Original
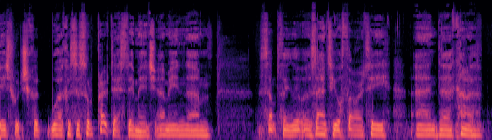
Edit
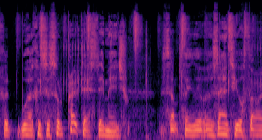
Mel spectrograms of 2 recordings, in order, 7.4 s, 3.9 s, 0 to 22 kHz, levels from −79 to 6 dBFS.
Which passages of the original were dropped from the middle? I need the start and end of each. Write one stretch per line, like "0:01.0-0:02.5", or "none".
0:02.3-0:03.3

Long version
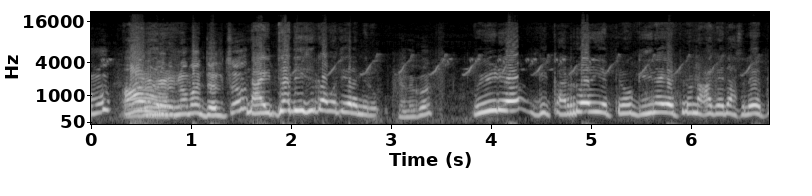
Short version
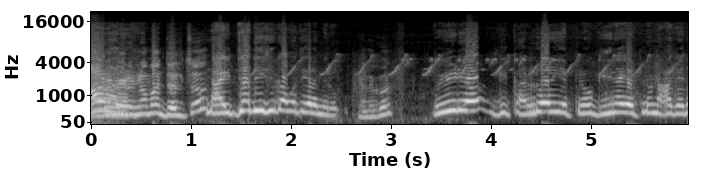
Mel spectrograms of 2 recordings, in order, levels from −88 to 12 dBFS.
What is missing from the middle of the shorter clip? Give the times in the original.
none

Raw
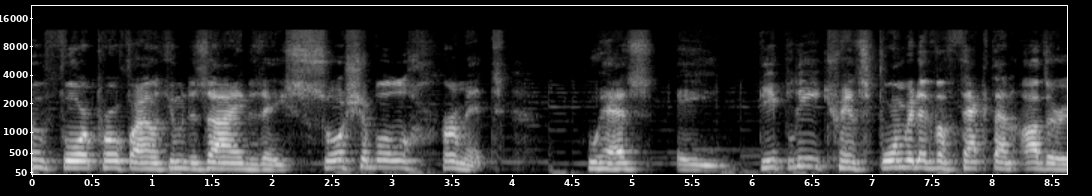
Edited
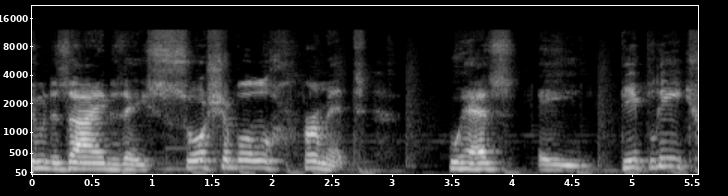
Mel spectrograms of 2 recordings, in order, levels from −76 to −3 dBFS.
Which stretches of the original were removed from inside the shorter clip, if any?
none

